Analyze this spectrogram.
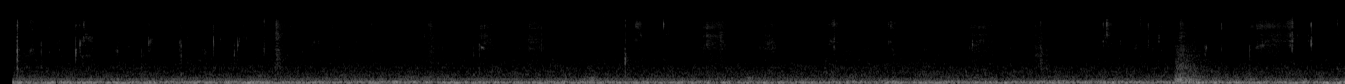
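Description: A porcupine crunches and gnaws an apple in quick, irregular bites, the wet crackle of chewing steady throughout over a low indoor hum.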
